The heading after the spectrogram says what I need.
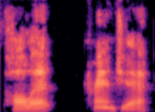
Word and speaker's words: Paulette Kranjac: a little bit today with me today is paet cranck did I pronounce that correctly yes okay well welcome and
